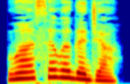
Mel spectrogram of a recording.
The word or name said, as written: ವಾಸವಗಜ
